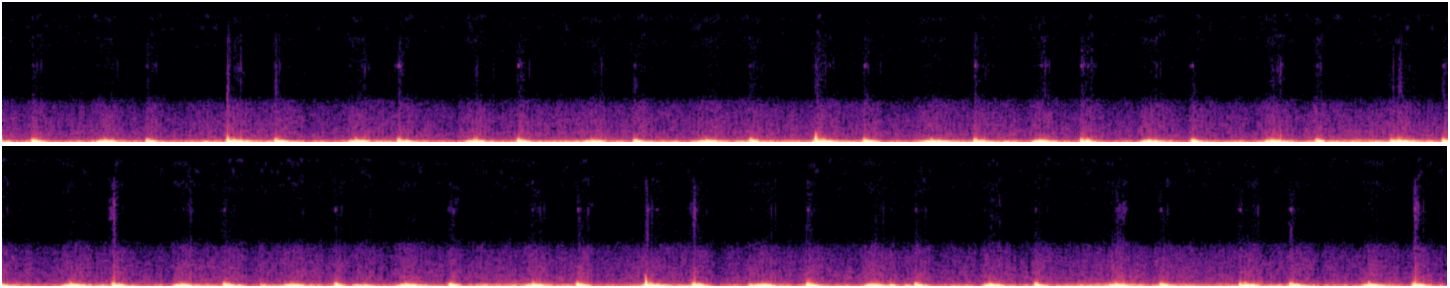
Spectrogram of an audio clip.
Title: Visible heartbeat with sound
